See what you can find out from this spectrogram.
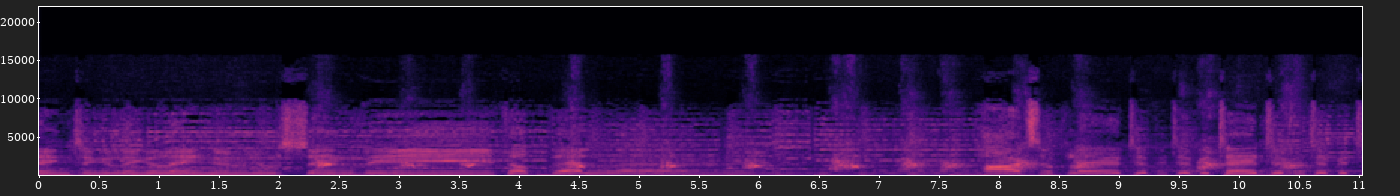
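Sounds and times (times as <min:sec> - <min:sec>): background music: 0:00.0 - 0:11.0
dog barking: 0:02.3 - 0:08.9, 0:09.5 - 0:10.8.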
